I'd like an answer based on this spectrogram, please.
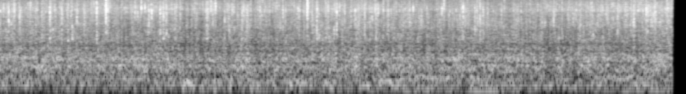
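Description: Heavy rain pelting a vehicle's windows and roof, heard from inside the cab as a loud, steady rush with a low rumble beneath and fine patter on top. It cuts off suddenly near the end.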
